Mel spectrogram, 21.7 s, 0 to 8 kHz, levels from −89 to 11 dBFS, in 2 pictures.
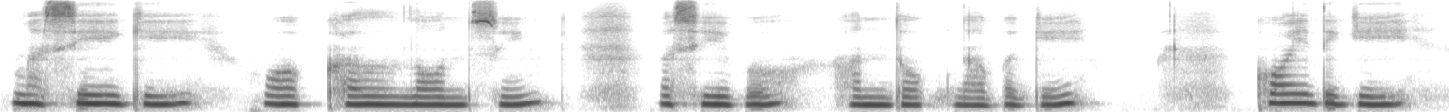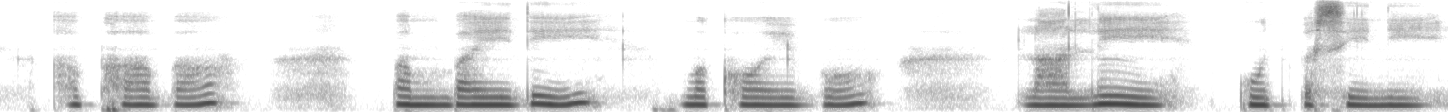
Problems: none marked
